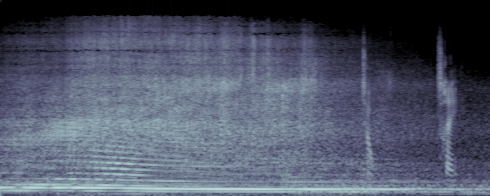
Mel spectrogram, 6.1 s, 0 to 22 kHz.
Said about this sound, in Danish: Og der har han så for sidste gang kontakt med kontroltårnet, som giver ham lov til at lette, og det gør han så. Flyet suser ud af landingsbane nummer 36 og letter uden besvær.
